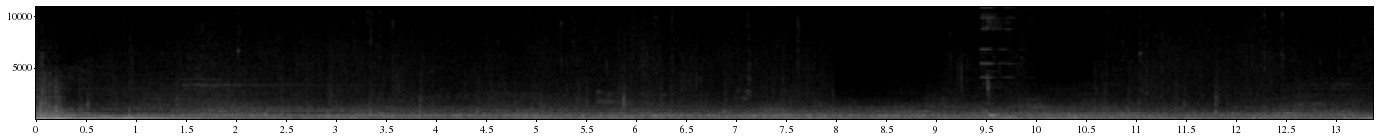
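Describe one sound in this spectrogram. Soft footsteps creep across a hard floor.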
